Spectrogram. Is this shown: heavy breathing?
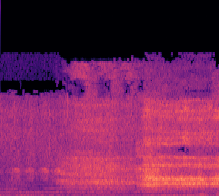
yes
